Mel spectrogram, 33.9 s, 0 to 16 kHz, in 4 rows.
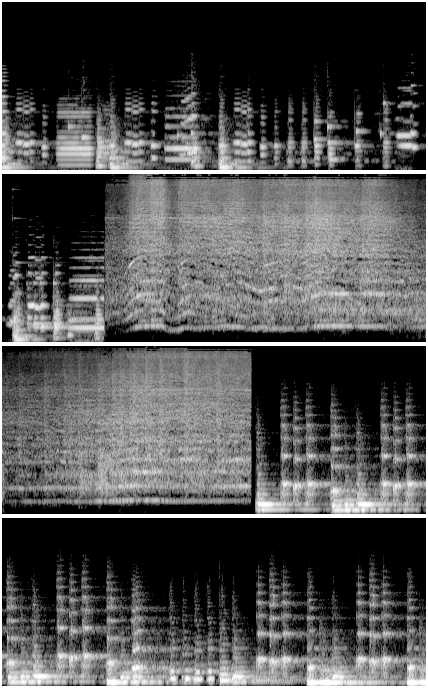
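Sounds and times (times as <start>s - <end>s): music: 0.0s - 10.6s, 22.0s - 33.9s.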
